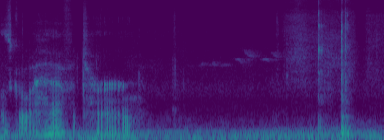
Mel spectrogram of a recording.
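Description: A small metal valve clicks as it is turned by hand.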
